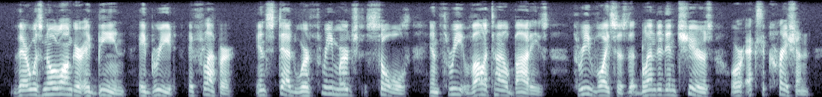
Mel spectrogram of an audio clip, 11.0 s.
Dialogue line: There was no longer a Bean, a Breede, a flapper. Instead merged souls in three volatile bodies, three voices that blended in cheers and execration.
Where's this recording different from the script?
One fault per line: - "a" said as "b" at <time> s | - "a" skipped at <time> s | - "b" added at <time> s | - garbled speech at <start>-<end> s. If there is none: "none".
- "were three" added at 3.9 s
- "and" said as "or" at 9.7 s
